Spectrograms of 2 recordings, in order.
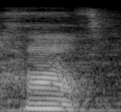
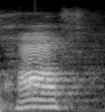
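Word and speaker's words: half: अब देखिए स्टाइरर, ईयर को बोलते हैं, आर लगा तो हो गया, eight 80 degree Celsius about हाफ, एल जो है साइलेंट है, एल जो है साइलेंट लिखा हुआ, साइलेंट है एक्चुअली, एल का उच्चारण नहीं होता है।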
